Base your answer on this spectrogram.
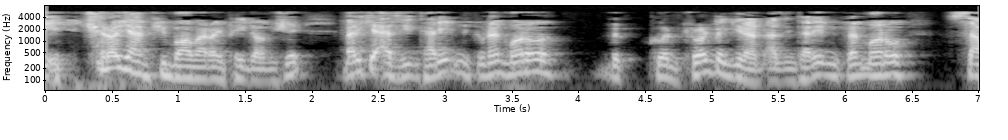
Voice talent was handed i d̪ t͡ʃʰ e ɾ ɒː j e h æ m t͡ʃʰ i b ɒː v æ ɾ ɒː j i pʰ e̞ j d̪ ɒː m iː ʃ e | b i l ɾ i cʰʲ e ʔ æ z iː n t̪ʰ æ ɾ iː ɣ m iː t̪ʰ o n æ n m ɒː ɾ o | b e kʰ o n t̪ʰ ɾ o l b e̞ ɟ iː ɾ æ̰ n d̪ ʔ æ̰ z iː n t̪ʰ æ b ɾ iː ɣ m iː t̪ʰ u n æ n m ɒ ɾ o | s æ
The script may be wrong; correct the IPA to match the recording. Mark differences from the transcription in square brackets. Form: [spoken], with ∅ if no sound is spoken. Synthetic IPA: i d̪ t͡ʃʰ e ɾ ɒː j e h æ m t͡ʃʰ i b ɒː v æ ɾ ɒː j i pʰ e̞ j d̪ ɒː m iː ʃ e | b [æ] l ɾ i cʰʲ e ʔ æ z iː n t̪ʰ æ ɾ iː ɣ m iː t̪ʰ [u] n æ n m ɒː ɾ o | b e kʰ o n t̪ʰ ɾ o l b e̞ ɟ iː ɾ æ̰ n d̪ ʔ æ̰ z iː n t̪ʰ æ [∅] ɾ iː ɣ m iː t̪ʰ u n æ n m [ɒː] ɾ o | s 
